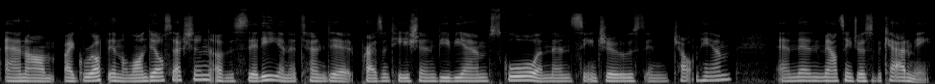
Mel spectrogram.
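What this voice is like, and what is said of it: Philadelphia accent. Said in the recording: “I'm a native of the Philadelphia area, which your listeners can probably tell from my accent.”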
